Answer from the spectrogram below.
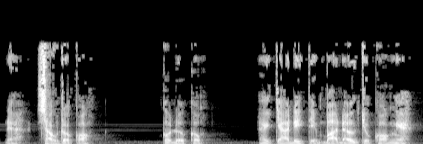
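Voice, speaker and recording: Man doing a stern old village chief, deep gruff voice, threatening, storybook. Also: fairly even intonation, normal speed. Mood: worried. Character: fierce old male village chief, protective grandfather.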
